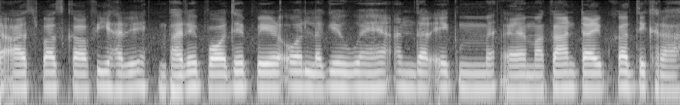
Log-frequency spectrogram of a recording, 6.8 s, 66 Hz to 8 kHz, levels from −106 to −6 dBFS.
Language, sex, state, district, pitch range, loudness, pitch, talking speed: Hindi, male, Uttar Pradesh, Jalaun, 140-150 Hz, -22 LUFS, 145 Hz, 175 wpm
